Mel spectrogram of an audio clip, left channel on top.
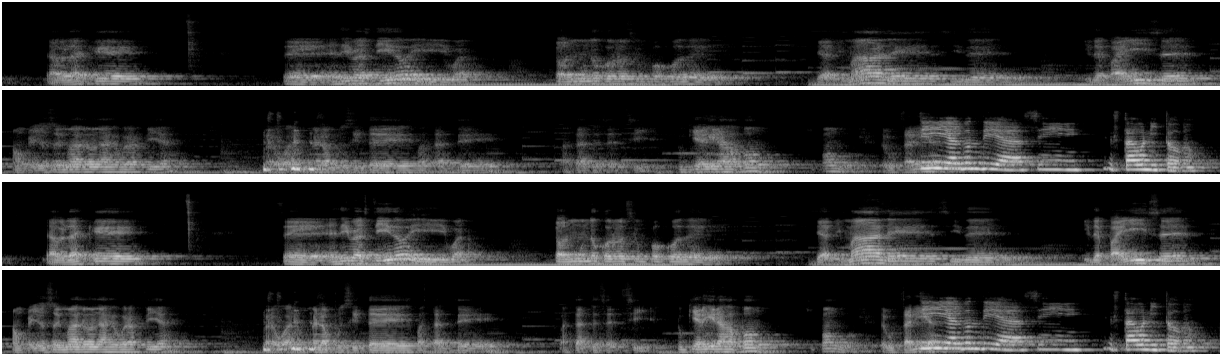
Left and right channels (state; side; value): normal; both; correlation 0.84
